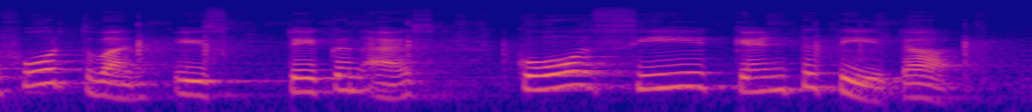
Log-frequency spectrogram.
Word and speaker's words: cosecant: five alphabets don't treat it as cosec some pronounce it as cosine it is a rather odd better you read it as cosecant you pronounce it as cosecant theta and how do you define this one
